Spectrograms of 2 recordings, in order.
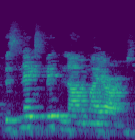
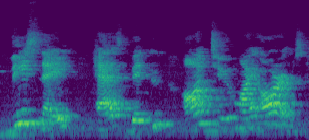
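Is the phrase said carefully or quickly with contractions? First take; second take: quickly; carefully. First: It is said fast with words contracted. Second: Every word is said fully and carefully.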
